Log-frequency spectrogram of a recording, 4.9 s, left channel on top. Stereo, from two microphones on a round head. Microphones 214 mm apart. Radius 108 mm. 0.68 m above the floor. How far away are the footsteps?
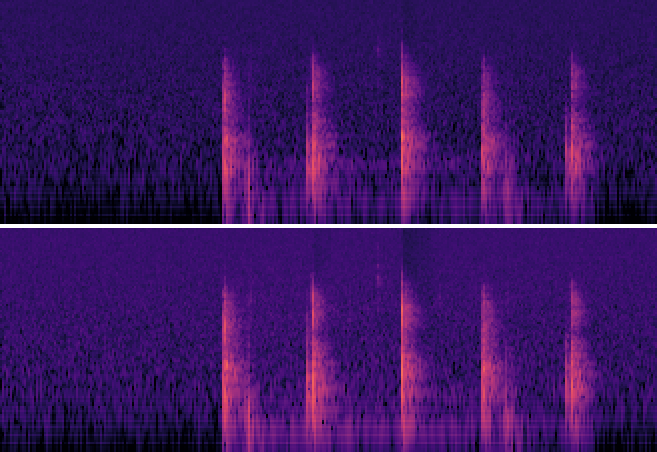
About 0.6 m.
